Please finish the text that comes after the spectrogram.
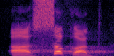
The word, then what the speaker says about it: Sukkot: So the background of this feast is the Feast of Tabernacles, or the Feast of Booths, Sukkot, as I believe it's pronounced in Hebrew.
